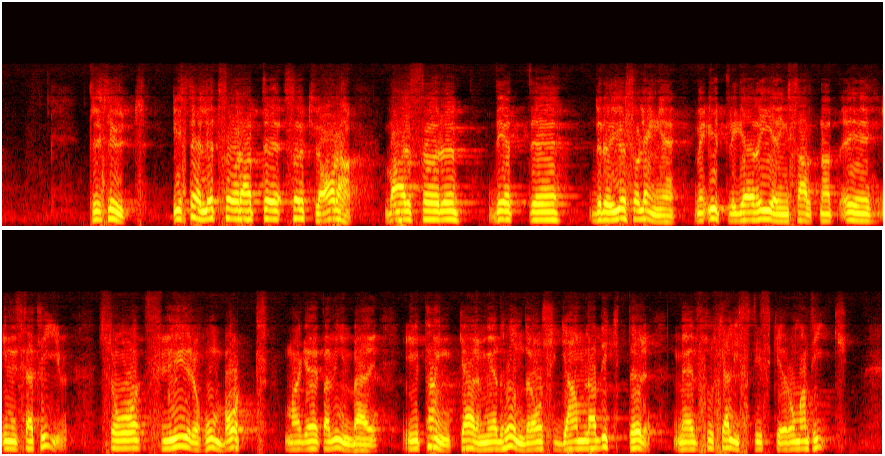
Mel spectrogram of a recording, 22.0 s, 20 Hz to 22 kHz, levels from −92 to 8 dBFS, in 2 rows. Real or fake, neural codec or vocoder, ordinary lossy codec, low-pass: fake; codec, 44.1 kHz, 7.8 kbps, DAC; Opus, 64 kbps; 7.2 kHz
